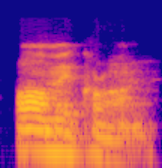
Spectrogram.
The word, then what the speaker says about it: omicron: Omicron is a vowel again, and really shouldn't give us any problems, except in the pronunciation of it, that we don't confuse it with the long O sound.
